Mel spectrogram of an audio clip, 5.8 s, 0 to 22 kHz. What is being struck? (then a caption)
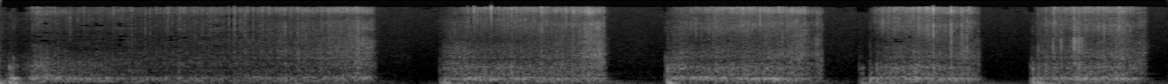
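Foam microphone windscreen. Long white acrylic nails scratch the black foam windscreen on a silver microphone with both hands. This produces five bursts of dense, muffled rumbling scratching, heavy in the low end with a steady buzz near 200 Hz, separated by short silent gaps.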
